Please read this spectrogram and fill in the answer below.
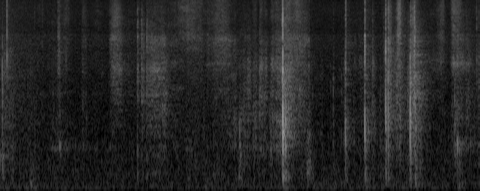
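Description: Pages of a picture book being handled and turned: faint paper rustles and a few light taps, the sharpest a little past halfway through.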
